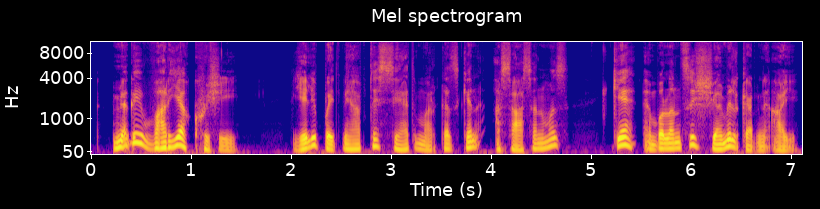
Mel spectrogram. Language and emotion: Kashmiri, happy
